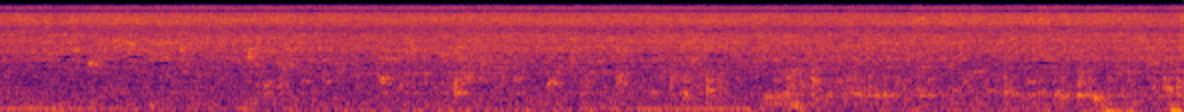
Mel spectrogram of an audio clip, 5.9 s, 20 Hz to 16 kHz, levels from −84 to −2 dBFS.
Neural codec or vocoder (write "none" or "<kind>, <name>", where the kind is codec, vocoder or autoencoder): none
